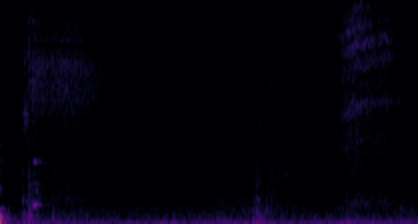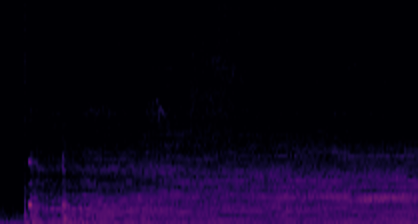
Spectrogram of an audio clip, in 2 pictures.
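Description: Near silence, then about three seconds in the Polymaker Polysher's small electric motor starts with a brief rising whine and runs on steadily as the machine opens after its button is pressed.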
